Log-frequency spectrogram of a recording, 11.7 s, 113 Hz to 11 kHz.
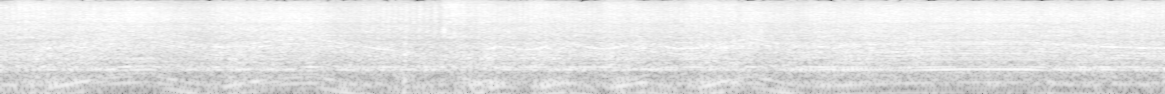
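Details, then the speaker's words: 1935 Mercedes stored seven years: uneven, lumpy running with stumbling beat wandering as revs change, smoky; seems to run on only four or five cylinders, spark plugs suspected, cause unconfirmed. "like it's only running on about four or five cylinders yeah detective ki what's wrong"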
